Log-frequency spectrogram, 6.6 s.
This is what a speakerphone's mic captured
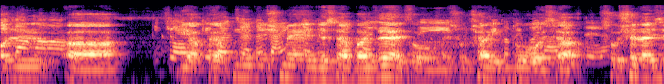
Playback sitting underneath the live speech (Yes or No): Yes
